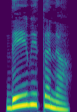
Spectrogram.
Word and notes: ಧವಾದಿನಿ: kannada

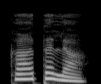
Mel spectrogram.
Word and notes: ಕಾತಲಾ: kātalā

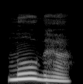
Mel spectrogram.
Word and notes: ಮೋಘ: Kannada

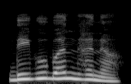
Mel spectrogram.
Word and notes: ದಿಗ್ಬಂಧನ: digbandhana

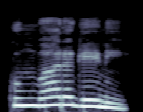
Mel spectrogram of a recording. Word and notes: ಕೆಂಬರುಗಣ್ಣು: kembarugaṇṇu

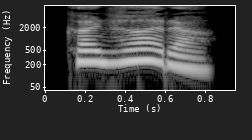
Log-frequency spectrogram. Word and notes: ಕಢಾರ: kaḍhāra

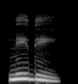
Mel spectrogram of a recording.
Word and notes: ನಿಧಿ: nidhi

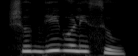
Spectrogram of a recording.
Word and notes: ಶುದ್ಧಿಗೊಳಿಸು: śuddhigoḷisu

